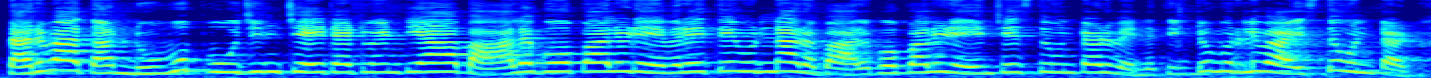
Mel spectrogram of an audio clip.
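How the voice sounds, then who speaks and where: A woman teaching a devotional scripture class, explaining the story, asking her listeners questions and chanting verses slowly. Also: extremely high pitch, a bit bright.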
